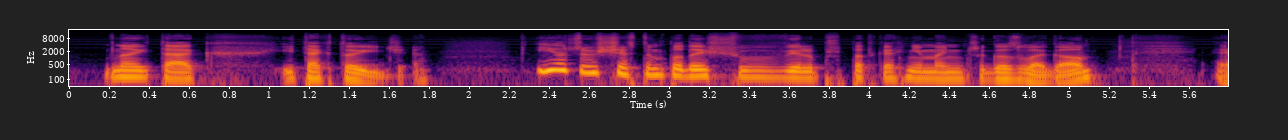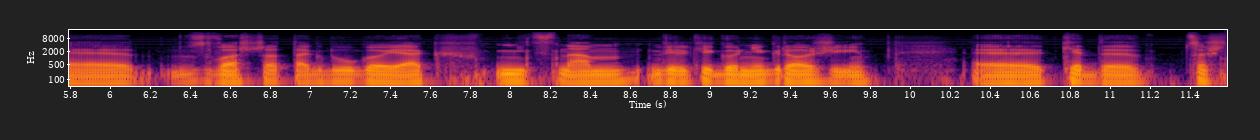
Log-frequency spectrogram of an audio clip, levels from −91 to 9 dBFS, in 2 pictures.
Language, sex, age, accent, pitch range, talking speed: Polish, male, 20-39, native, 80-105 Hz, 165 wpm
